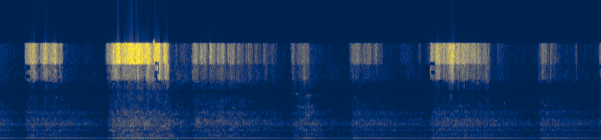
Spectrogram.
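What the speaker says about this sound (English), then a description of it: "So it is from a brand called Podotronic, and yes, it does have the built-in vacuum." A Podotronic electric nail file with a built-in vacuum buffs during a waterless pedicure, giving a steady high whine under a low motor hum that swells in repeated bursts as the tool presses and lifts.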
